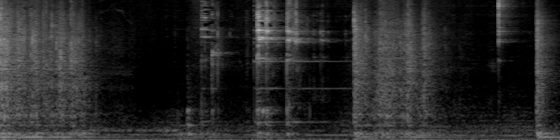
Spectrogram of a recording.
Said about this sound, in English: Now I'm going to put ice into the shaker.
